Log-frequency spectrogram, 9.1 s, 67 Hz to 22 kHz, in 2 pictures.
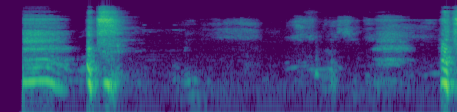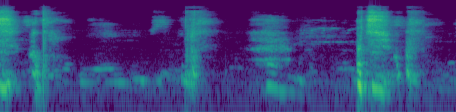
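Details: About 8-month-old baby imitating a sneeze: repeated sneeze-like bursts mixed with babbling and adult voices, an imitation rather than a true sneeze.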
